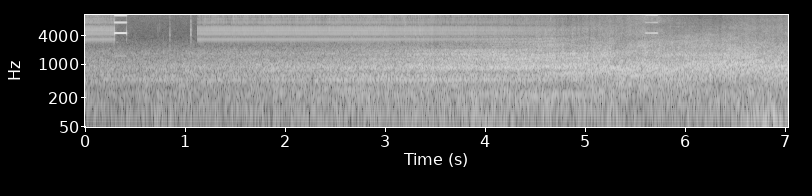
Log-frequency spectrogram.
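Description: LTI UltraLyte 20-20 lidar speed gun giving a short beep about a third of a second in and a fainter one near the end, the tone that signals a reading has been taken. Under it, road traffic noise grows steadily louder as vehicles approach.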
